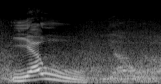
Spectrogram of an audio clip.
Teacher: Makanya benar-benar kalau waw itu manyun ya. Jangan yau. Jangan berbentuk ke o, tapi ke u, manyun.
